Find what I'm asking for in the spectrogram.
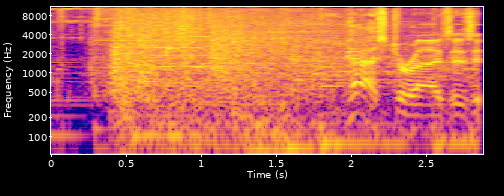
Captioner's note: milk splashes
